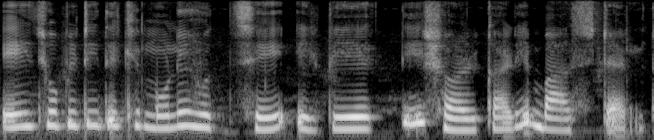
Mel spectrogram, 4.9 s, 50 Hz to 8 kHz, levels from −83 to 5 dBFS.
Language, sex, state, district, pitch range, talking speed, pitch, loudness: Bengali, female, West Bengal, Cooch Behar, 210-265 Hz, 135 wpm, 225 Hz, -15 LUFS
